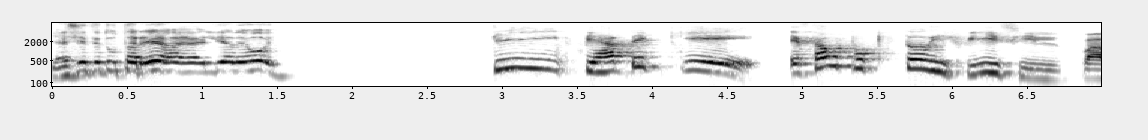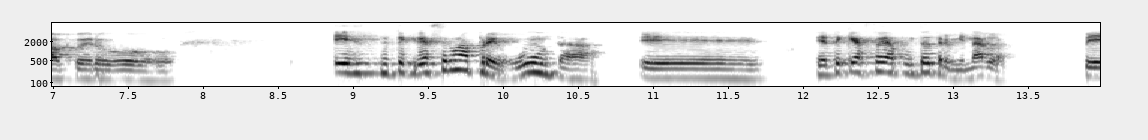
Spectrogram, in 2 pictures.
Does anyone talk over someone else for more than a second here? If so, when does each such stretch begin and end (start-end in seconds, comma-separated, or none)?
none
